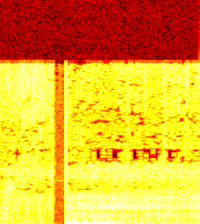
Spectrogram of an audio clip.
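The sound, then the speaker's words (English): A loud, low roar of a plane flying low overhead, played from a video, dense and rumbling, with a brief cut to silence before the heavy engine noise surges back and holds steady. “It's a video of a plane flying low.”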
